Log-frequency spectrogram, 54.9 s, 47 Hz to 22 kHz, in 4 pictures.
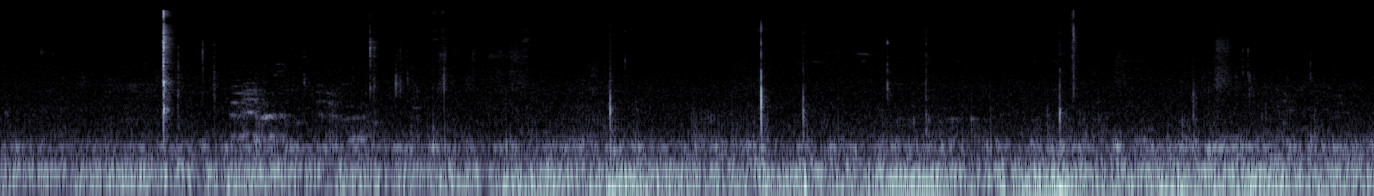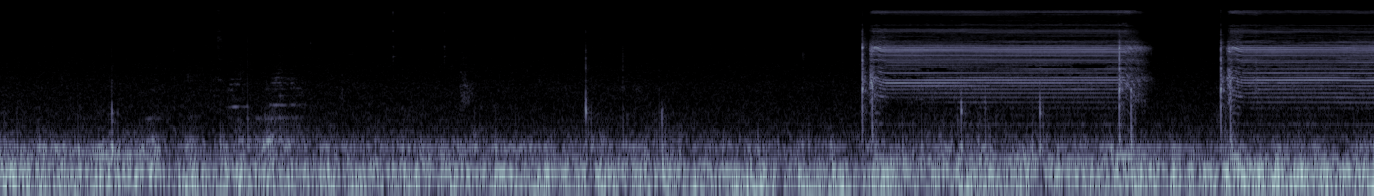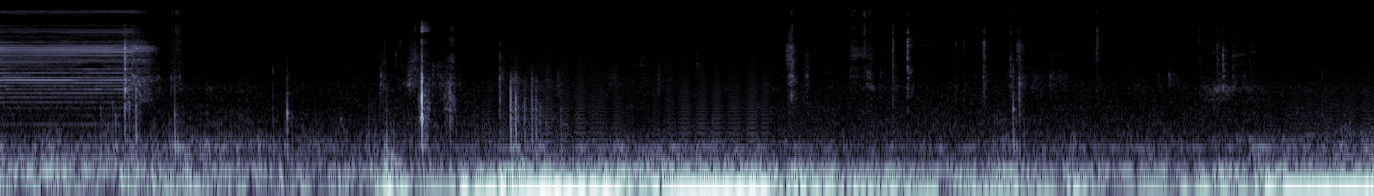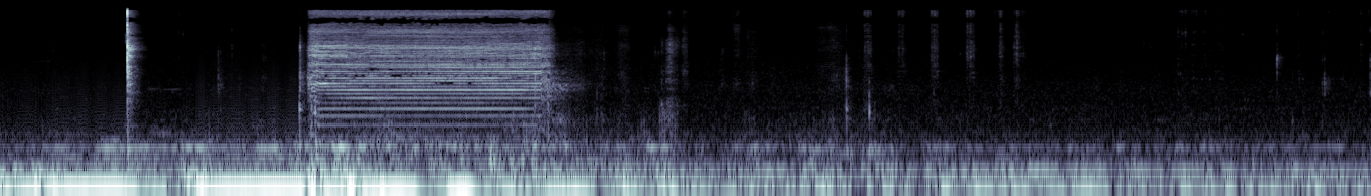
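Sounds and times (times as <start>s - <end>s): electric shaver buzzing: 22.4s - 25.2s, 26.0s - 29.0s, 44.2s - 46.8s.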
